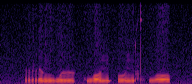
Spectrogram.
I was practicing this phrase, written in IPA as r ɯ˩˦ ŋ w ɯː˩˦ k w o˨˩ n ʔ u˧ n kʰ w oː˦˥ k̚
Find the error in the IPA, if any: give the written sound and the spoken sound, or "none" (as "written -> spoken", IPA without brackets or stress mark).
none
